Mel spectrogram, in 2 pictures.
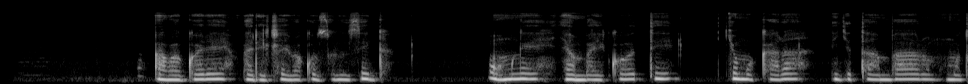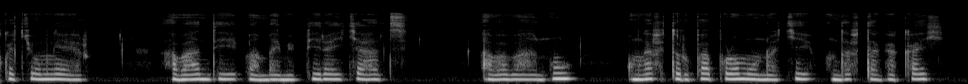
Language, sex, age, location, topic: Kinyarwanda, female, 25-35, Kigali, government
